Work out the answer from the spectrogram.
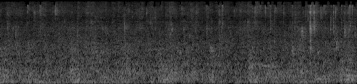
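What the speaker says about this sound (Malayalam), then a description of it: "അപ്പോൾ നല്ല മഴയാണ്" Heavy morning rain pours down in a dense, even hiss of drops hitting surfaces, continuous and close throughout without a break.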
